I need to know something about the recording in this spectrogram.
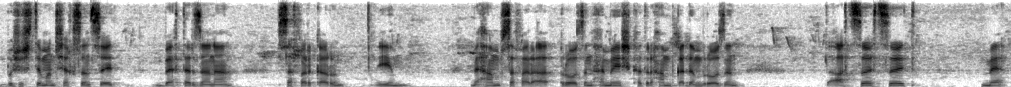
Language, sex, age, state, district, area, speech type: Kashmiri, male, 18-30, Jammu and Kashmir, Budgam, rural, spontaneous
